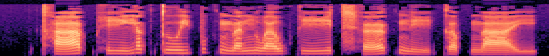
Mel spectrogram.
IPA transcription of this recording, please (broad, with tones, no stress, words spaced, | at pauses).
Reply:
kʰaː˨˥p̚ hiː˨jɐ˥k̚t̪uː˧j pʊ˥k̚ n̪ɐ˨˧n wɐ˨˧wkiː˨˧ t͡sʰœː˨˥k̚n̪iː˨˩kɐ˨p̚n̪aː˨˩j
